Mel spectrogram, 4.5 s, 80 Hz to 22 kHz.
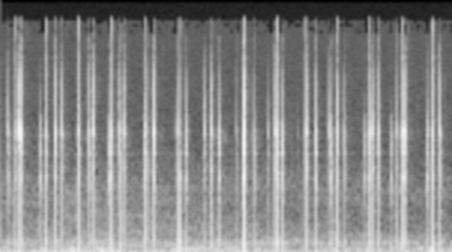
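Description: Long purple nails tap quickly on the metal housings of the microphone capsules on top of a Tascam DR-05 recorder. A rapid, irregular run of sharp, bright clicks with almost no ring peaks near 2.7 kHz. A faint low hum runs underneath.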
